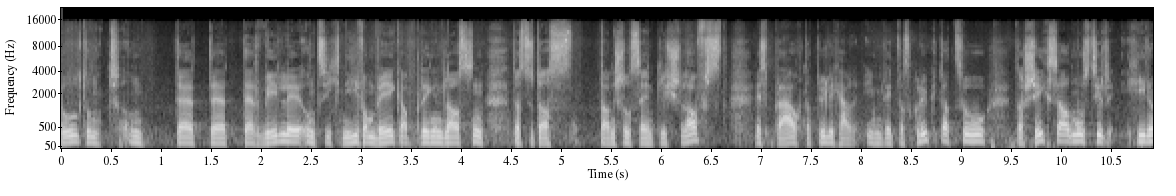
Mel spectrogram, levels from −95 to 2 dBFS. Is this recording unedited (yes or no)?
yes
